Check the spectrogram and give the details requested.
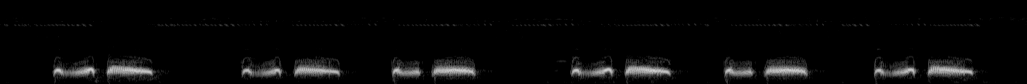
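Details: Spotted dove giving a strong 'thúc gù' cooing call, used to lure wild doves into traps: low, mellow two-part phrases, a short coo then a longer rolling one, repeated six times over ten seconds, with a faint steady high whine behind.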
